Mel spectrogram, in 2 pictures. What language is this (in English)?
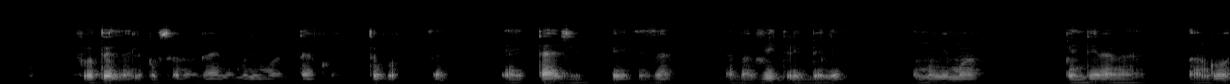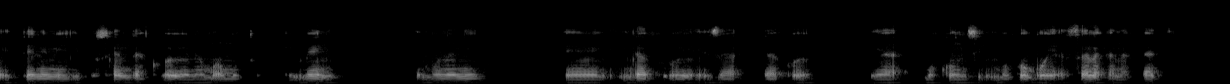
Lingala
